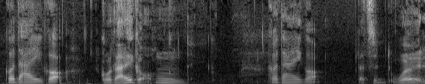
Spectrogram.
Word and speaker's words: Godiego: Godiego. Well, it's actually pronounced Godaigo.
